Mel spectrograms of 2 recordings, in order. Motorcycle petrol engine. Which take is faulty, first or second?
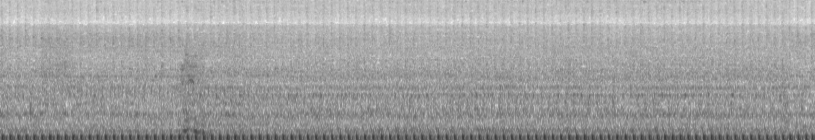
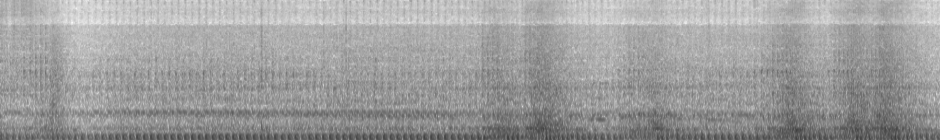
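second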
